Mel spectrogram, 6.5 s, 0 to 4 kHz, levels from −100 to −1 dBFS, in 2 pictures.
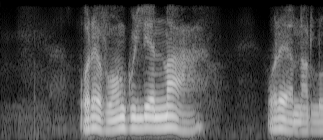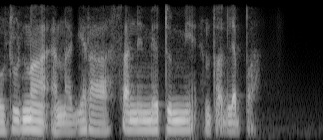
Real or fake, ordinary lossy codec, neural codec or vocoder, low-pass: fake; none; codec, 16 kHz, 1 kbps, X-Codec, WavLM features, trained on Multilingual LibriSpeech; 3.6 kHz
